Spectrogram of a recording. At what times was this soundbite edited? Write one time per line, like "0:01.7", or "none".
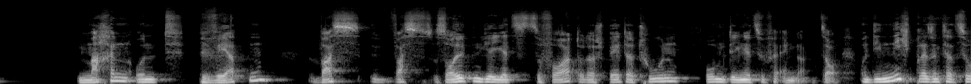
0:07.0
